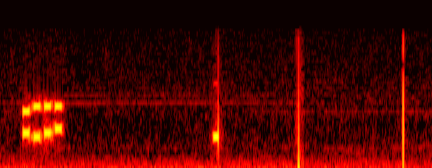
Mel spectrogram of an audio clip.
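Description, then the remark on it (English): A mobile phone voice-dialing a call over GSM: a quick burst of four or five keypad dialing tones, followed by a single short beep and a few sharp clicks against faint background hiss, with no one speaking. “And you can hear the GSM, and very shortly you'll phone hear the phone. And the phone is ringing.”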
